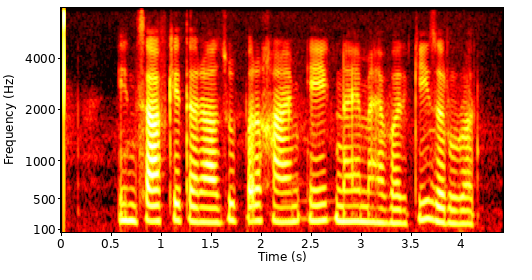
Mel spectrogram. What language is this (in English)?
Urdu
